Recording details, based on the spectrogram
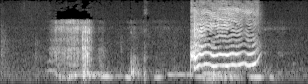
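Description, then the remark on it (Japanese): A voice imitates a fart in a game to make the most fart-like sound: first a brief breathy sputter, then a louder, strained, high-pitched buzzing tone that wavers for under a second and bends upward at the end. “じゃあ、一番おならっぽい音出せた人が勝ちゲーム。”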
